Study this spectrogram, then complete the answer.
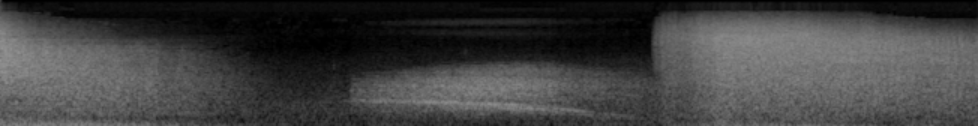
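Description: Naval guns fire in the Atlantic Fleet video game: a heavy booming blast rumbles away into a rushing whoosh, then a second loud blast crashes in and roars on.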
